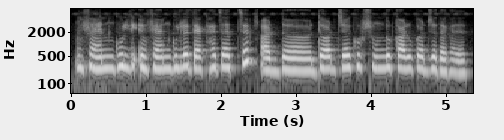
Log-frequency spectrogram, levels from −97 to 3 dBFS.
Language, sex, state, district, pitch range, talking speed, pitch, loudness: Bengali, female, West Bengal, Dakshin Dinajpur, 240-260 Hz, 180 wpm, 250 Hz, -19 LUFS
